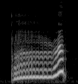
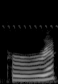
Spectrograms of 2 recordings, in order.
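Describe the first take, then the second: First: It is a fluttering tongue sound against the palate. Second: It is said as a plain spoken word. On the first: The speaker calls it right. "It was probably like" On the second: The speaker calls it wrong. "That's how it was pronounced in the book"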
